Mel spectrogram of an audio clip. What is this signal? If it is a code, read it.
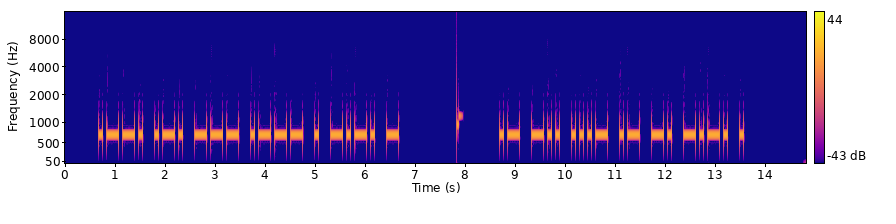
Morse code, heard as a keyed tone, about 16 wpm, 700 Hz. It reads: PROJECT ADVANCE
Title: Sentences from Top 1400 Words - New Word Drill Alt - 15wpm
